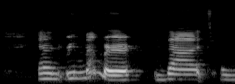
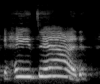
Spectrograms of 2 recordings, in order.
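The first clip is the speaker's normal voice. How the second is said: put-on kid asking dad; 7 semitones higher, 5 dB louder than usual. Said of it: "I used to ask my dad things like".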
